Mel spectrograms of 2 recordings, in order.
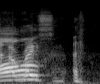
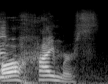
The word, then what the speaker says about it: Alzheimer's: Not Alls. Can we just go with this shit? No, you can learn how to say it right, my nigga. Alzheimer's. Heimers. Alzheimer's. You sound like a German trying to speak English. Alzheimer's. Huh, where'd that T come from? There's no T in Alzheimer's.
